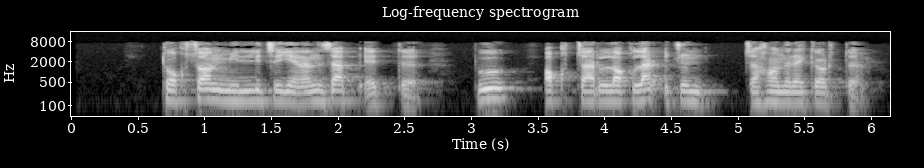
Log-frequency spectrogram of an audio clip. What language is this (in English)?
Uzbek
